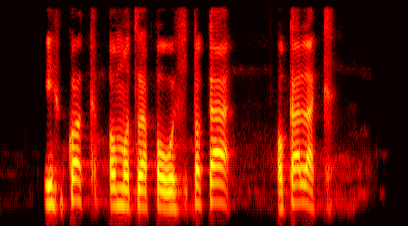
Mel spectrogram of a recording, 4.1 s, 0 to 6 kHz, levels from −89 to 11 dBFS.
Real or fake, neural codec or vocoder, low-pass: fake; codec, 24 kHz, 1.2 kbps, DualCodec; 5.4 kHz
